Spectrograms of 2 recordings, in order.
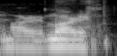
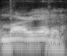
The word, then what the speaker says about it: Mariota: Yeah, Marty. Oh, Mariota. Okay. Marcus. I butchered that name, didn't I?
